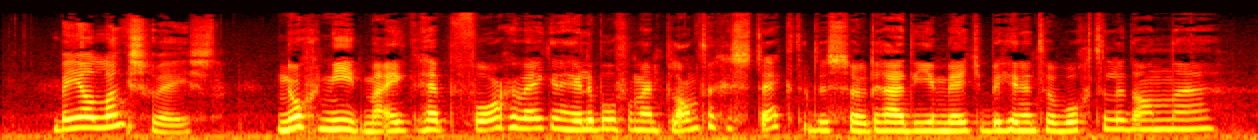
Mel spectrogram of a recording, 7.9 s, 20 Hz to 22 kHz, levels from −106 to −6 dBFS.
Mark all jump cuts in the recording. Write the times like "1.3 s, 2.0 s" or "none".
none

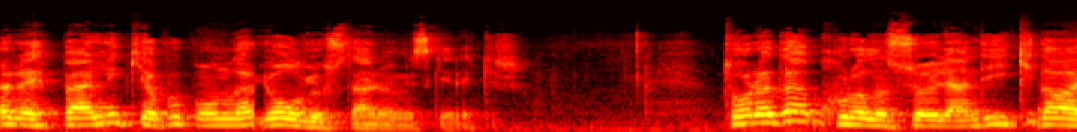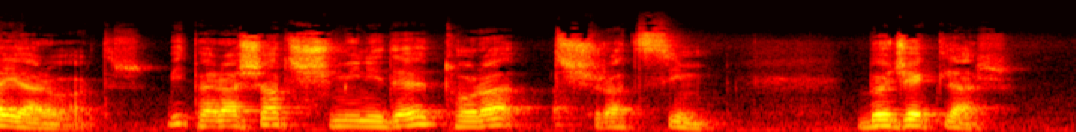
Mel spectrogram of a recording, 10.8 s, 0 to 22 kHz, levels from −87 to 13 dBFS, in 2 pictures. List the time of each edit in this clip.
1.3 s, 4.1 s, 5.2 s, 6.3 s, 8.1 s

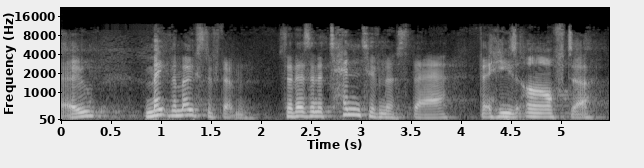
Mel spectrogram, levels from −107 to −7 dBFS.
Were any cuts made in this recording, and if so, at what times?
none

